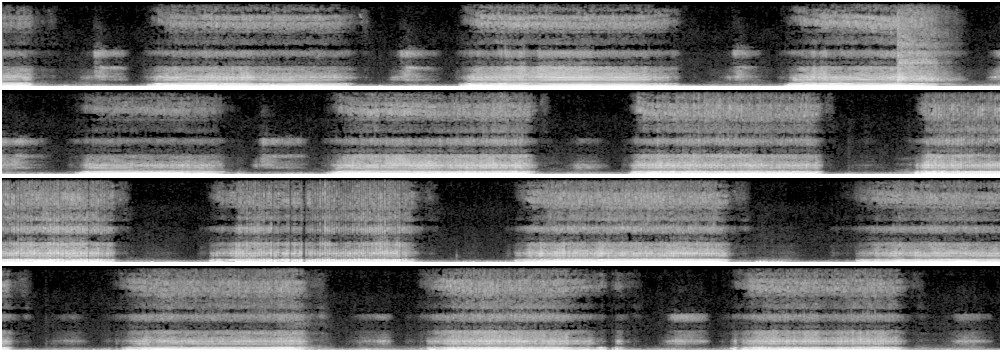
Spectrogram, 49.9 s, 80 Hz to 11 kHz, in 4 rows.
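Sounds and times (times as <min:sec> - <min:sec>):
man snoring loudly: 0:00.0 - 0:00.4, 0:01.8 - 0:04.4, 0:05.7 - 0:08.4, 0:09.8 - 0:12.0, 0:13.4 - 0:15.3, 0:16.5 - 0:19.2, 0:20.3 - 0:22.8, 0:23.9 - 0:26.4, 0:27.6 - 0:30.2, 0:31.4 - 0:34.1, 0:35.6 - 0:37.6, 0:38.9 - 0:41.3, 0:42.7 - 0:45.2, 0:46.6 - 0:48.8
quiet breathing: 0:00.0 - 0:49.9.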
